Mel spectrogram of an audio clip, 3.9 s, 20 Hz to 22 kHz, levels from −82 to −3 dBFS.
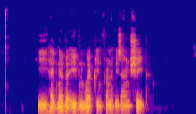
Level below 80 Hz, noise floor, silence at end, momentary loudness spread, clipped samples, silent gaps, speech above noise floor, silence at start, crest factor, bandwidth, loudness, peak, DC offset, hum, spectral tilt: -56 dBFS; -80 dBFS; 1 s; 12 LU; under 0.1%; none; 60 dB; 0.75 s; 20 dB; 16.5 kHz; -21 LUFS; -2 dBFS; under 0.1%; none; -5 dB/octave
